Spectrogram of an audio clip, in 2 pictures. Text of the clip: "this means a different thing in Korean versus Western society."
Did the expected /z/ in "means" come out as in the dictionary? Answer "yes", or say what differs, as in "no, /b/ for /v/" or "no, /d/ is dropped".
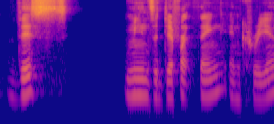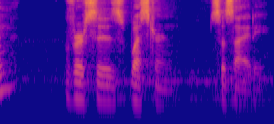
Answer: yes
